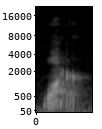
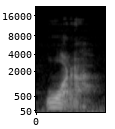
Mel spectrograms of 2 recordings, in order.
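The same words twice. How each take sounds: First: It is said in a standard American accent. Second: It is said in a New York accent. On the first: "the correct way to pronounce the word water is water" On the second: "if you are my mother or any of my relatives from New York, you would say water"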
